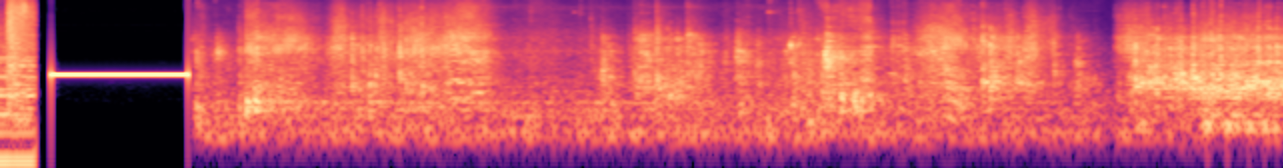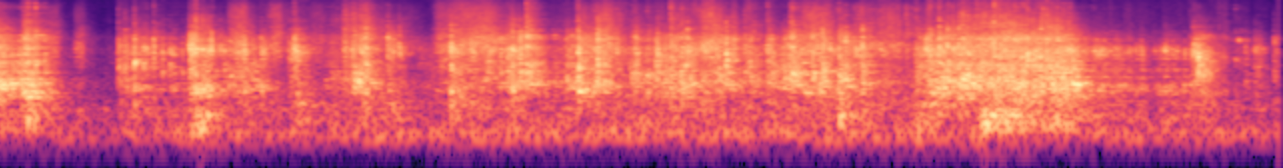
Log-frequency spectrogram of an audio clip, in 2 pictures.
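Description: A single steady high-pitched beep lasting about a second, then a long stretch of rustling and clattering as papers, folders and small objects are shuffled and set down on a desk.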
